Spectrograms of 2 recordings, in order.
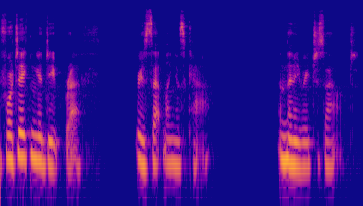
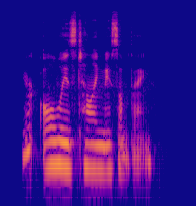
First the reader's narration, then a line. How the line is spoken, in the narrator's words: Patrick mutters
